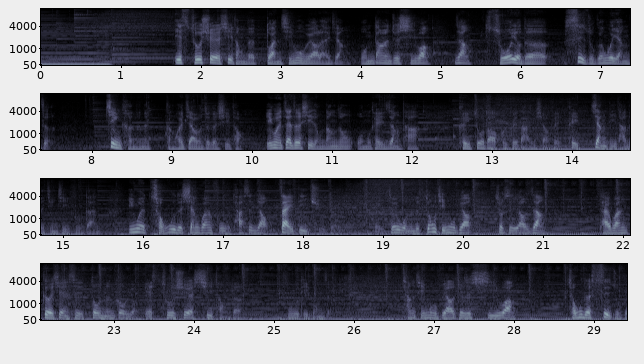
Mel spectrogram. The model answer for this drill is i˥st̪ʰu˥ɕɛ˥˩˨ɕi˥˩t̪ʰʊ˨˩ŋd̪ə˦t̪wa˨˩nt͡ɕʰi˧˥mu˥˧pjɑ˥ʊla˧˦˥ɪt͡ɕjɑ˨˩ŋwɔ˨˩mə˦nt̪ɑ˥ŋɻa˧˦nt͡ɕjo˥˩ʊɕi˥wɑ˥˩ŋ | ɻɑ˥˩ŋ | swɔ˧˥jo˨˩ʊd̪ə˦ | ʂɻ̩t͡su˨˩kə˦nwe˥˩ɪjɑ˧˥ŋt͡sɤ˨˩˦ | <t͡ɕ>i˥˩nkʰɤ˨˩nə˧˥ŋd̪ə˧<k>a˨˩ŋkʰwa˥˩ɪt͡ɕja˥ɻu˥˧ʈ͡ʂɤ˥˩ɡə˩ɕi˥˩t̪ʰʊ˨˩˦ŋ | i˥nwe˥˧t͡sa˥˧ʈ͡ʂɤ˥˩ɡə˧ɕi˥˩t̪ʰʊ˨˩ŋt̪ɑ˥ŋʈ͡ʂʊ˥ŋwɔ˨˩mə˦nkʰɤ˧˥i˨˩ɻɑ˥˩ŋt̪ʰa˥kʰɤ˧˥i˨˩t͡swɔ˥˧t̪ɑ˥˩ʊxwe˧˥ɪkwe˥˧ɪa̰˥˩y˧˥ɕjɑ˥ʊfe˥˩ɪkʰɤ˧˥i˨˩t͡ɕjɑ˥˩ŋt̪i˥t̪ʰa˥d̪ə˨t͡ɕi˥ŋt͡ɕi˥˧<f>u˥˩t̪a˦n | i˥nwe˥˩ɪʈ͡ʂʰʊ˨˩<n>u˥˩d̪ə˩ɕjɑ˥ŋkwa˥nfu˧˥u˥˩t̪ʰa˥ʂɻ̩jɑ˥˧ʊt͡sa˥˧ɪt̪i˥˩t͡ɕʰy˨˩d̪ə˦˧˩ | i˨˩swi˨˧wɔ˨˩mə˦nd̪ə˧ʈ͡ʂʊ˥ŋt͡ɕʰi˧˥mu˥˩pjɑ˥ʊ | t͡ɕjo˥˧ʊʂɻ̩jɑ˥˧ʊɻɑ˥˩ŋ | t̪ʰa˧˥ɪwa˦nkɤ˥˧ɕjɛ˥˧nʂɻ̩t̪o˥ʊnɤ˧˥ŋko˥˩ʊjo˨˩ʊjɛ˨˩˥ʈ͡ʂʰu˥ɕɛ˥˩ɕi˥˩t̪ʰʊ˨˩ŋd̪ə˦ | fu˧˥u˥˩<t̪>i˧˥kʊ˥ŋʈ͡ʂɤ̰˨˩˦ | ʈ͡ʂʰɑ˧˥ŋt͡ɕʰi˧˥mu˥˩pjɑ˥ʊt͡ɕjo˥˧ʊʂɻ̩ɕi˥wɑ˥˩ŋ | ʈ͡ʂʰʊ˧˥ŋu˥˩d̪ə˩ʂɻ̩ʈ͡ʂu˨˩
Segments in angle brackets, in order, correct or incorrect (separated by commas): correct, correct, correct, incorrect, incorrect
